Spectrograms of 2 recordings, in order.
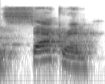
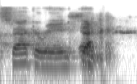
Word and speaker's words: saccharine: I'm like, never knew what that meant, and then it's fucking saccharin, which it's pronounced saccharin, not saccharine.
